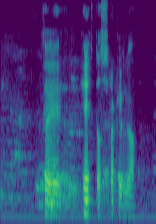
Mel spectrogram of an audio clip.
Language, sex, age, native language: Icelandic, male, 18-19, Icelandic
